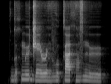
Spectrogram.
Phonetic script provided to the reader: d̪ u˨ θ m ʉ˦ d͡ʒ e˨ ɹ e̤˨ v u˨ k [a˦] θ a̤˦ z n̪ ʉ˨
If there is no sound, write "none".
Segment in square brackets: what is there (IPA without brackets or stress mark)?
a˦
